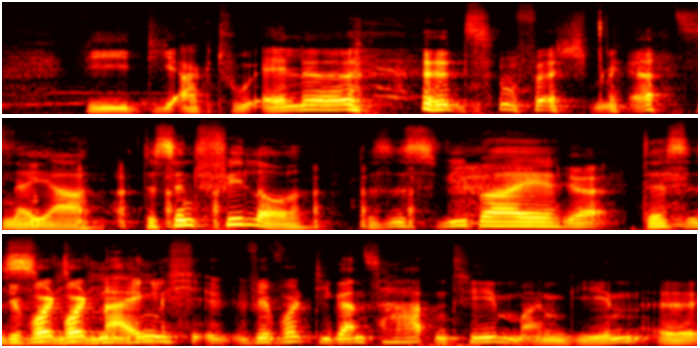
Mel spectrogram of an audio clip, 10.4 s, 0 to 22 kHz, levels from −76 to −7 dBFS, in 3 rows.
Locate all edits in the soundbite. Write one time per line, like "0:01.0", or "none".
0:06.6
0:07.3
0:08.5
